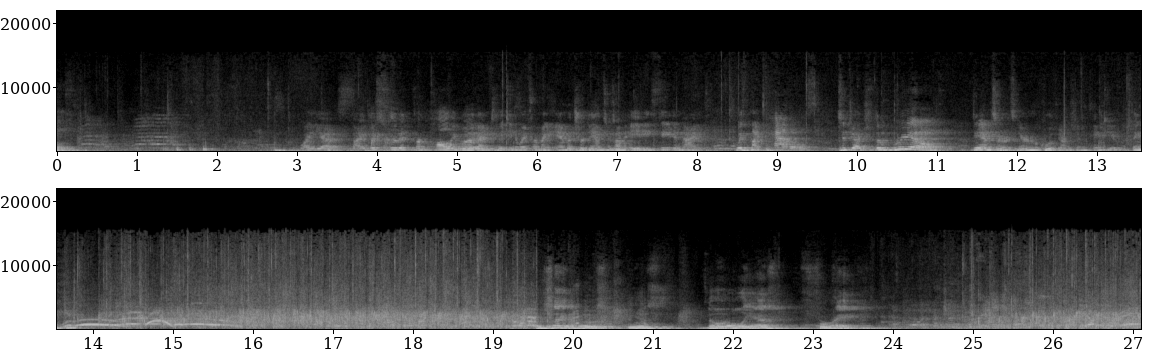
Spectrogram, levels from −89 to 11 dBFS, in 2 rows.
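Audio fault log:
5.62 to 5.74 s, loud pop: two sharp pops arrive in quick succession, peaking about 5 dB above the surrounding sound, which continues unbroken underneath them. The double strike within roughly a tenth of a second suggests a single electrical disturbance, likely a brief voltage step or pulse from a connector, switch, static discharge or driver glitch, which the downstream circuitry shaped into a pulse.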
